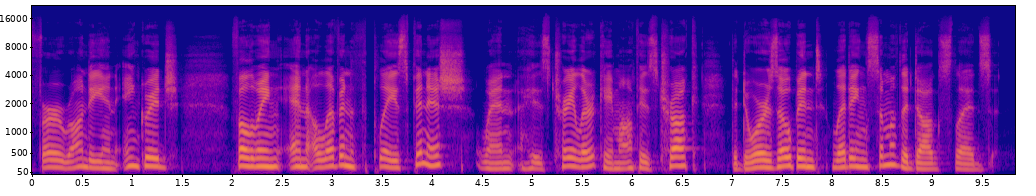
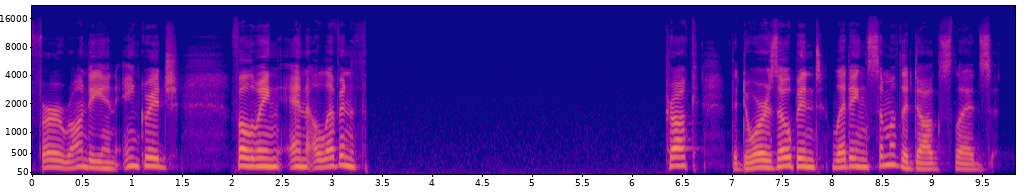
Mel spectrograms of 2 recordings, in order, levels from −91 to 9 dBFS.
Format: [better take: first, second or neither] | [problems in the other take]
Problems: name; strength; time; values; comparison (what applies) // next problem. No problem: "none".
first | audio cutting out; at 3.5 s for 3 s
